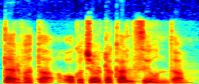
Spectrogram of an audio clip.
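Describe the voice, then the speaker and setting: A man playing a greedy, cunning young liar in a cartoon moral story, talking in a smooth, scheming manner. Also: fairly high pitch, monotone, moderate pace, long reverb tail, dull audio. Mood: smooth deceit. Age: young adult.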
